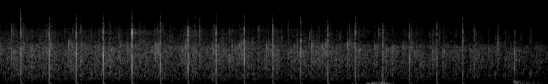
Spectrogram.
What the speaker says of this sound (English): would you please give the faculty, advisors, and staff of the Judy Genshaft Honors College a round of applause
